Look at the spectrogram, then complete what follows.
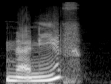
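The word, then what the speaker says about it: Nynaeve: Perrin y en la serie parece que lo pronuncian como Nanif, pero si viste la serie o, o has leído los libros me entenderás.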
